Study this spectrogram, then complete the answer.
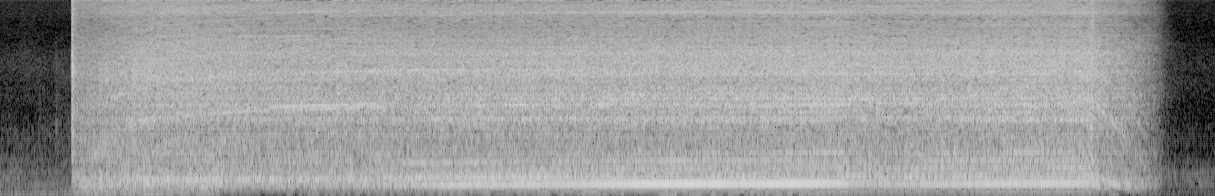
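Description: An electric food chopper motor whirs loudly and steadily for about eight seconds chopping onion, starting abruptly and winding down at the end, with no talking.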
